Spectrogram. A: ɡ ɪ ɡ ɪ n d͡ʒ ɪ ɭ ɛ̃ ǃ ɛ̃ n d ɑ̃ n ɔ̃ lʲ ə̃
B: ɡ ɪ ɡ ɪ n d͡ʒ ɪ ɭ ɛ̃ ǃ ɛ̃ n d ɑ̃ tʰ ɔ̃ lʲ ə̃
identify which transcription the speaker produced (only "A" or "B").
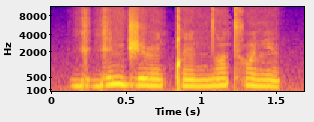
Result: B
